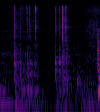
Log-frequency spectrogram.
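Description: A few faint, scattered light clicks and taps, like fingers typing on keys.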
